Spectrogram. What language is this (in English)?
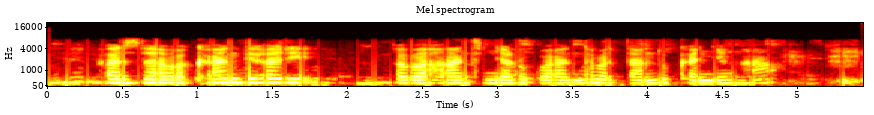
Kinyarwanda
